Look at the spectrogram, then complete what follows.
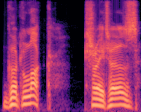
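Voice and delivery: loud, high gloating jeer; wicked taunt. A narrator's reading. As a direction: taunt them with a wicked smile. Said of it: "flashes us a wicked smile".

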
